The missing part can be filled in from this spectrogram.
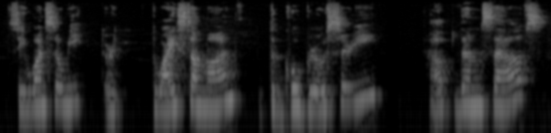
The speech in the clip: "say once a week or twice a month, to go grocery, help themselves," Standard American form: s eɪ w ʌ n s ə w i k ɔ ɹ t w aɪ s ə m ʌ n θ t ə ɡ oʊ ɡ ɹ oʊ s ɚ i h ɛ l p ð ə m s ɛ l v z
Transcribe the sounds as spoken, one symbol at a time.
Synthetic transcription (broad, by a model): s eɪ w ʌ n s ə w i k ɔ ɹ t w aɪ s ə m ʌ n θ t ə ɡ oʊ ɡ ɹ oʊ s ɚ i h ɛ l p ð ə m s ɛ l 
